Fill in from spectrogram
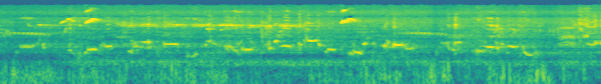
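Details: White-backed Australian magpie in Australia, a young bird learning its warble: a steady run of varied, clear whistled notes and short slurs at mid pitch, with no pauses. A low rumble of wind or handling noise runs underneath.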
